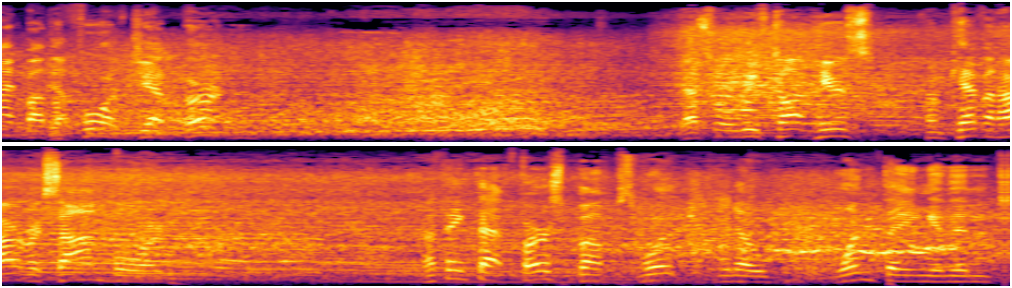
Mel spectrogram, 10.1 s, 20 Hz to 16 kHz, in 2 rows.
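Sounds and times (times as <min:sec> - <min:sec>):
race truck engine droning: 0:00.0 - 0:10.0.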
